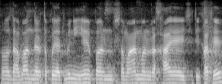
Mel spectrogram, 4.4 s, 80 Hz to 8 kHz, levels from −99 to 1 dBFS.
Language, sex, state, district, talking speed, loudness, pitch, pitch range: Chhattisgarhi, male, Chhattisgarh, Rajnandgaon, 215 wpm, -17 LUFS, 130 Hz, 125-135 Hz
